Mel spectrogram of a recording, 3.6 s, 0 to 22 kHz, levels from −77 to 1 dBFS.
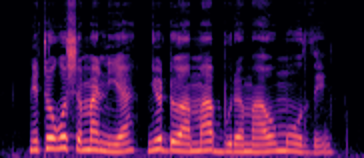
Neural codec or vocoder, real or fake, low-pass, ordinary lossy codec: vocoder, 44.1 kHz, 128 mel bands every 512 samples, BigVGAN v2; fake; none; none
